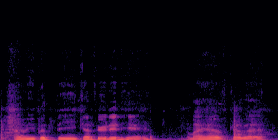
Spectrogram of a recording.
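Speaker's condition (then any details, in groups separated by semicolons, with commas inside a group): Ataxia; falls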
